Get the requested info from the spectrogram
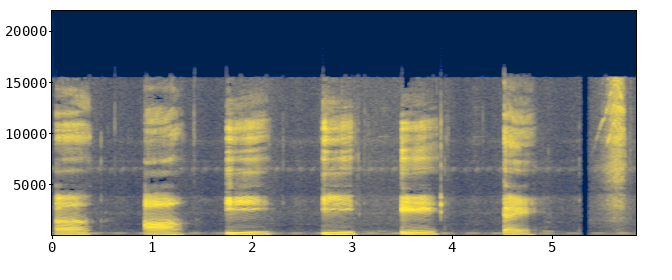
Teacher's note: जिन स्वरों के उच्चारण में हमारे होठ गोलाकार ना हो वो हो जाएगा अवृत्तमुखी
